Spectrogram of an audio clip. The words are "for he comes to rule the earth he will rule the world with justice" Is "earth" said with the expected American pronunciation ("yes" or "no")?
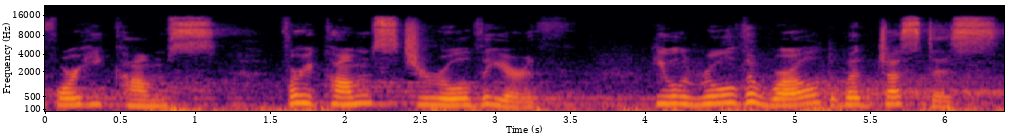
yes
